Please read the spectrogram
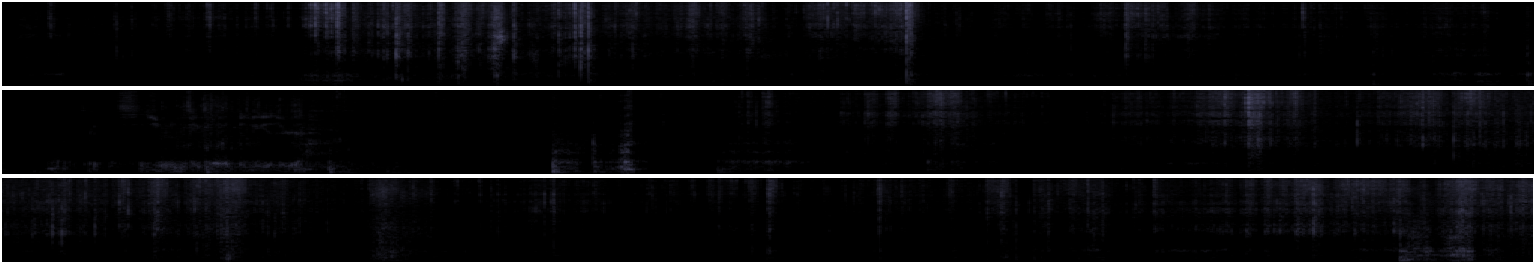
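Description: Clear plastic wrap and tape around a test tube crinkling and tearing as it is pulled and cut away, in irregular bursts, with a few sharp clicks near the middle.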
